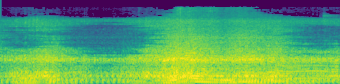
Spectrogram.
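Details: Honda Spacy FI scooter after replacing worn final-drive (gardan) bearings and CVT case bushing, fixing rough-noise complaint: revs up and eases back with smooth, even drive hum, no whine or rattle; normal CVT operation.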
